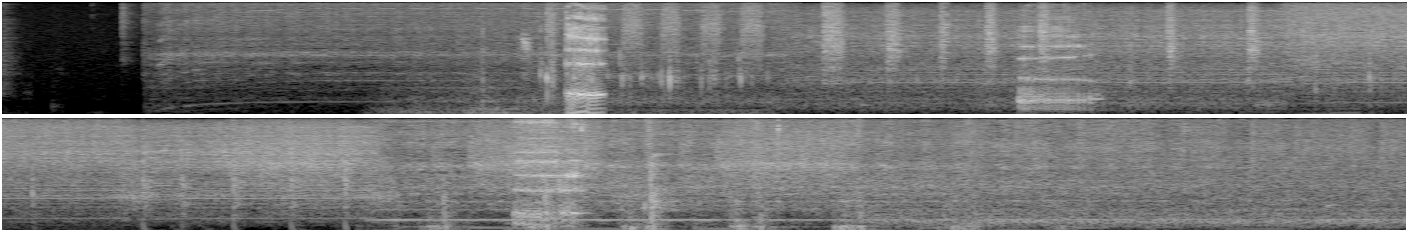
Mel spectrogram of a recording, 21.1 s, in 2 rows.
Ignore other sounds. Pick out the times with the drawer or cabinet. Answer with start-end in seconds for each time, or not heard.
not heard.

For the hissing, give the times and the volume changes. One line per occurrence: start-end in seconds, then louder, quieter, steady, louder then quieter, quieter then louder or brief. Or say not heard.
2.9-21.0 steady.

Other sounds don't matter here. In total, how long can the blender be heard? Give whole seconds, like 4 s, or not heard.
21 s.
